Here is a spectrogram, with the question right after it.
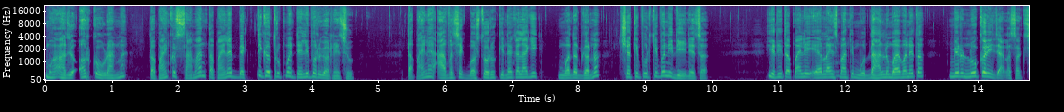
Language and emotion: Nepali, fearful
